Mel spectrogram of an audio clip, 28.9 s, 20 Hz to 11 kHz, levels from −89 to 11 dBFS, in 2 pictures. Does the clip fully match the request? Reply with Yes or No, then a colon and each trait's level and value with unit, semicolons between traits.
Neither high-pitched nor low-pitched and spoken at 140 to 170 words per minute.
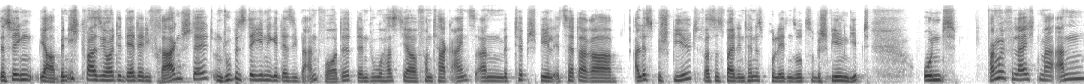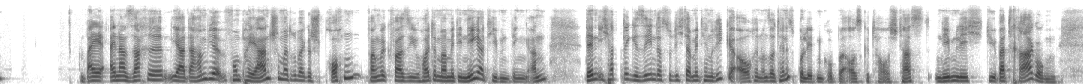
No: medium, 155 Hz; average, 185 wpm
